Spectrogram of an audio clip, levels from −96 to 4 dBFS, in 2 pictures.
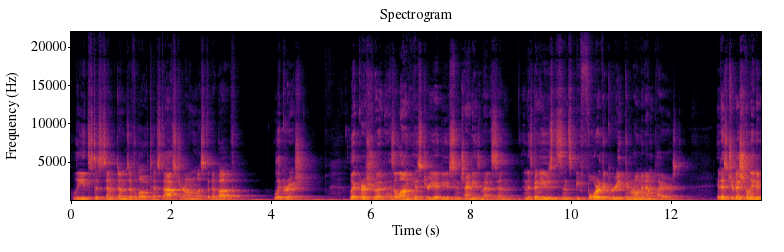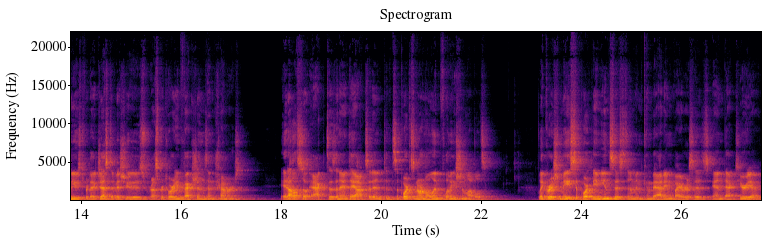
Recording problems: room echo; slight; dies away in 0.7 s
off-mic speech; somewhat distant

